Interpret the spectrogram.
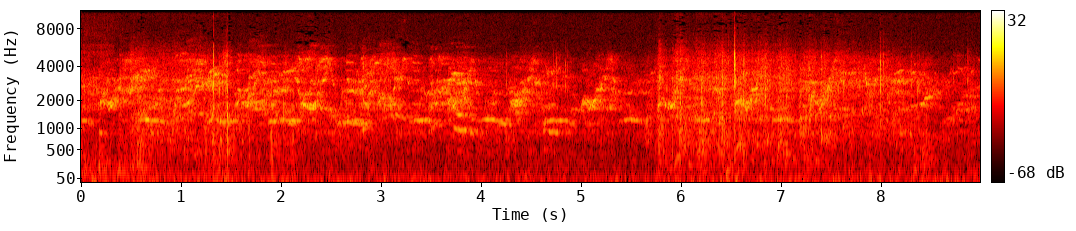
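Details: Great cormorant chicks in a tree-nesting breeding colony at Naardermeer nature reserve, Het Gooi, Netherlands, fed by both parents through regurgitation; a dense, continuous chorus of many high squealing, chittering calls overlapping throughout, with occasional wingbeat-like rustles.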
